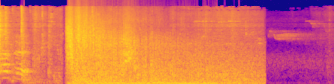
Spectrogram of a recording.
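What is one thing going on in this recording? A loud explosion roars and cuts off abruptly.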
